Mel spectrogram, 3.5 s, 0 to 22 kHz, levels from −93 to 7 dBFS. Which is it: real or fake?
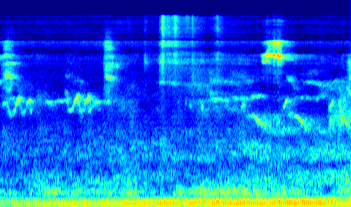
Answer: fake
